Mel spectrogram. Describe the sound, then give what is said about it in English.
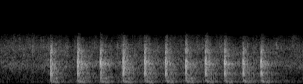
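A rapid series of about ten sharp knocks on the wooden front door of a small redwood house in the San Fernando Valley, in the rain, evenly spaced, with no voices over them. “Better try it again.”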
